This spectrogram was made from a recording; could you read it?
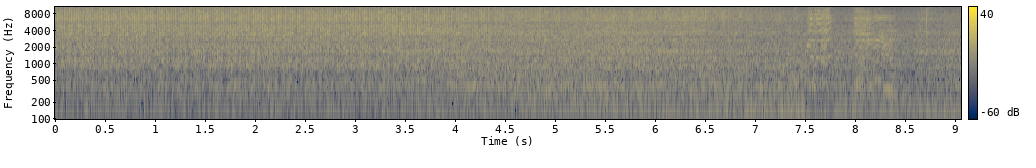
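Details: Ford 7.3 Power Stroke diesel, bought at auction as a non-runner and given a new clutch, just started after shimming worn injectors and not yet warmed up: loud clattery idle with an uneven, loping beat. Owner suspects one injector still isn't firing properly.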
